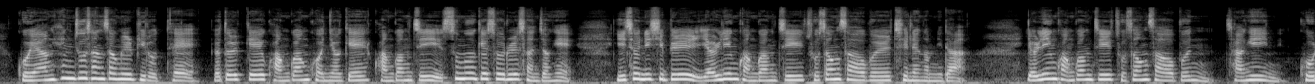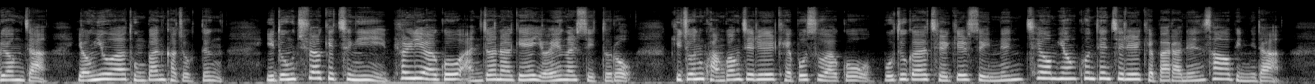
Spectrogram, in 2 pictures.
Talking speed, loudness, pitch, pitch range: 275 characters per minute, -12 LUFS, 205 Hz, 185-235 Hz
